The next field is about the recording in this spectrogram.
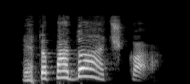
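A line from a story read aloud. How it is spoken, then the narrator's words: Angry. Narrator (Russian): сердито сказал краевед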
